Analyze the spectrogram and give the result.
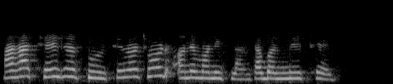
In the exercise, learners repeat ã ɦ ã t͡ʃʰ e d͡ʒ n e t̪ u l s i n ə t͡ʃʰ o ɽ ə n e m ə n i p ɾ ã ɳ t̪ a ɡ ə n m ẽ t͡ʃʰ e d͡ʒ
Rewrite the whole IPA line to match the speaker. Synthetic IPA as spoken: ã ɦ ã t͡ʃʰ e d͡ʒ n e t̪ u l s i n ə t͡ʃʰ o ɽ ə n e m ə n i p l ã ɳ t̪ a b ə n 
